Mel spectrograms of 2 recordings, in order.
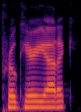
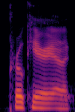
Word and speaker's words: prokaryotic: pro and you karyotic prokaryotic eukaryotic prokaryotic means you have no nucleus pro rhymes with no no nucleus prono eukaryotic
